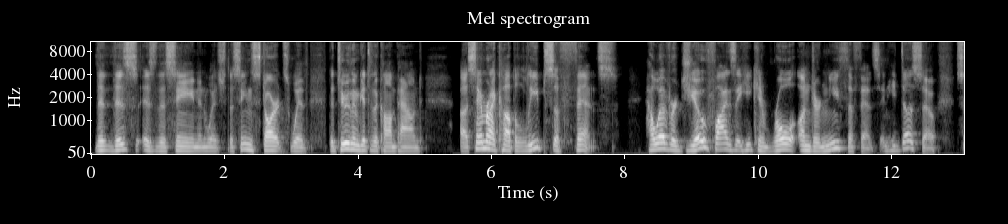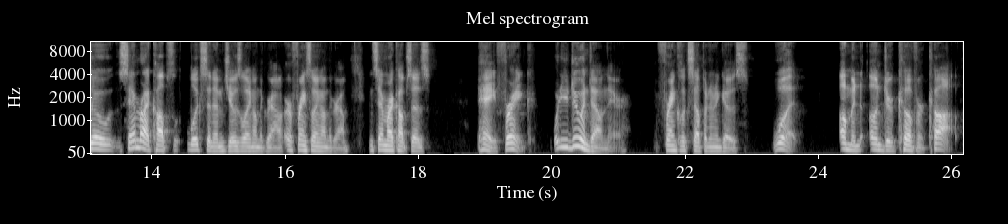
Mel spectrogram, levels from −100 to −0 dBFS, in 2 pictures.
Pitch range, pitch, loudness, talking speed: 120-160 Hz, 135 Hz, -25 LUFS, 180 wpm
